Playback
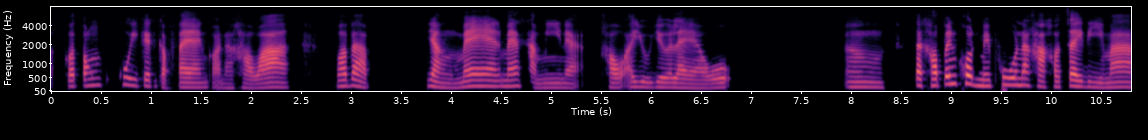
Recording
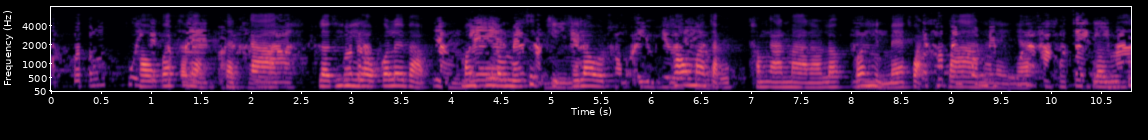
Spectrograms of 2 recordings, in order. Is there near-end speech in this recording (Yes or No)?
Yes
